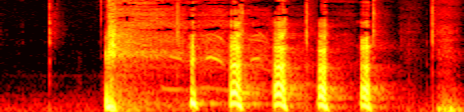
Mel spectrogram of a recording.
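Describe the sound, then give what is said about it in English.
The plastic lid of an AirPods case clicks repeatedly as it's wiggled back and forth, about six sharp clicks in a quick, slightly uneven rhythm, with no talking. “The old top did move a tiny bit, but it didn't make this satisfying and or annoying clicking sound.”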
